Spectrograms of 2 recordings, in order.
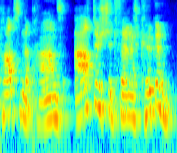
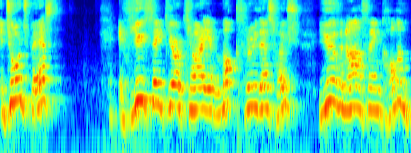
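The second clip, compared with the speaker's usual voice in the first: mock scolding yell, high-pitched, shouting; 6 semitones higher, 4 dB louder than usual. Retelling how mum met him at the doorway: imitating mum shouting. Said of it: "and she shouts".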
